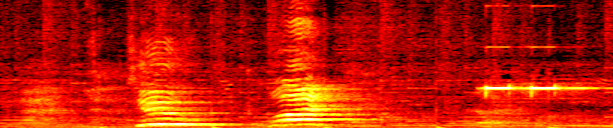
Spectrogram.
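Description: Gym interval timer beeping twice, two short high beeps marking the end of a work interval, over background music with a steady beat. A voice cries out loudly twice before the beeps.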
